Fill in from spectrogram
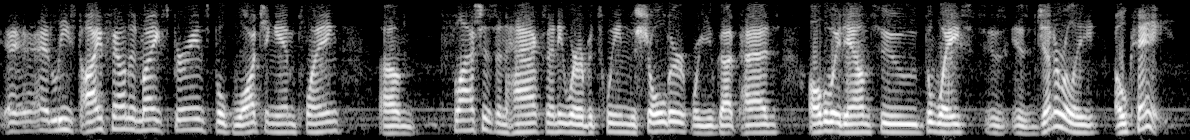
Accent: Canada; Well, we are Canadian.

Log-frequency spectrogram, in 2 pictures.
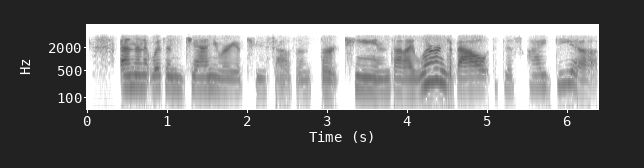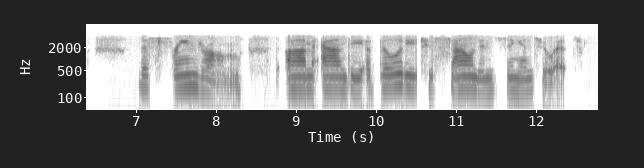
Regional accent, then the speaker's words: Ann Arbor, Michigan, United States; My hometown is Ann Arbor, Michigan, but I went to Michigan State.

